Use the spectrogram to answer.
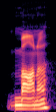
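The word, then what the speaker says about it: Maná: Mana with the accent on the A.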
